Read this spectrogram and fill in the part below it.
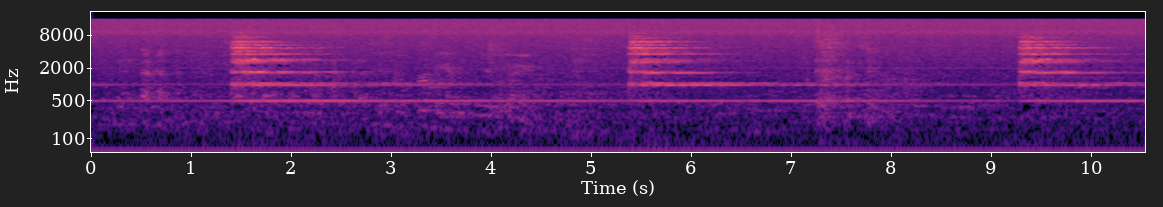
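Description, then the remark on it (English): A bell rings out three times at slow, even intervals, each strike ringing and slowly fading before the next, over a steady low background hum. “That reminds us of past times about Prabhupada and the bell”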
